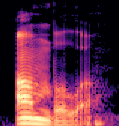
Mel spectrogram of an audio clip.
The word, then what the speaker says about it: ambulo: Ambulo, because the second to last syllable, b, is short.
